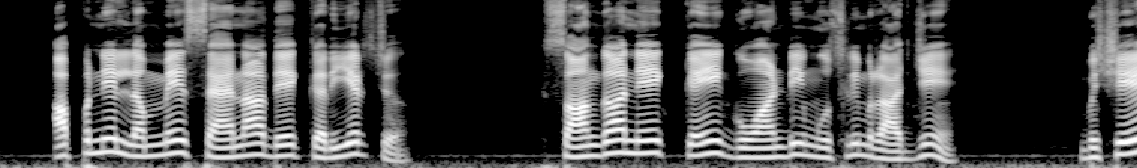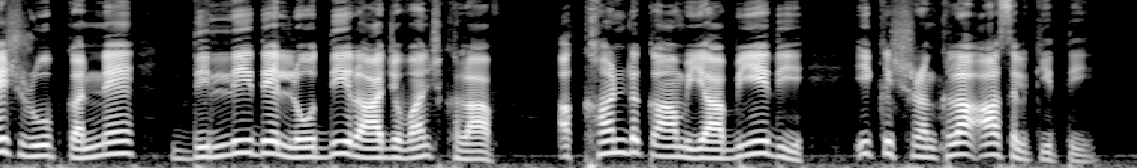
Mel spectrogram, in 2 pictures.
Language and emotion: Dogri, neutral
